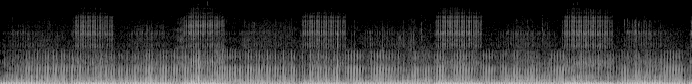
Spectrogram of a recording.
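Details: Purring of a dozing cat: a soft, thrumming rumble that never stops, pulsing with its breathing in cycles of roughly two seconds. Nothing else is heard apart from faint incidental clicks.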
